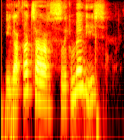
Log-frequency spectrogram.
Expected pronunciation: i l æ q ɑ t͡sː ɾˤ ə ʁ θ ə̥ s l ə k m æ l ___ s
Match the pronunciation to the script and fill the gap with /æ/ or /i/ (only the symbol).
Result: i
